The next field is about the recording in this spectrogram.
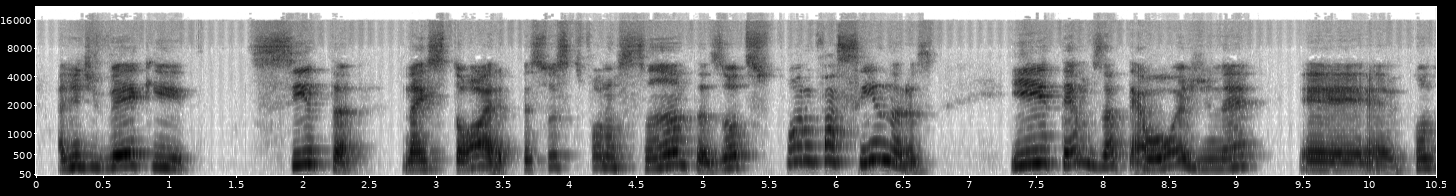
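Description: A woman's fairly high voice at a very slow pace, with very wide pitch swings and big swings in loudness. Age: 50s. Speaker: spiritist lecturer. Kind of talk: religious lecture.

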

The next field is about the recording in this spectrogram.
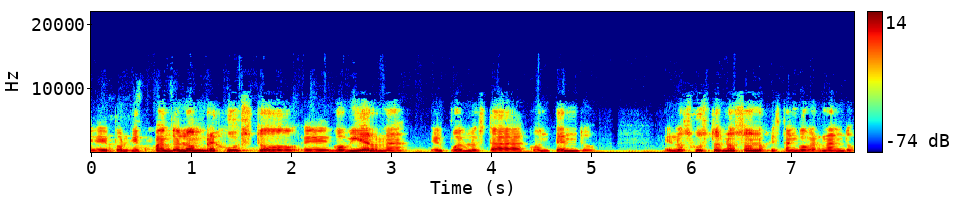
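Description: This man has a medium pitch and fairly even intonation. He speaks at a fairly slow pace. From Latin America, moved every few years (El Salvador, Nicaragua, Mexico City). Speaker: politician and pastor. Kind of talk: interview. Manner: halting.

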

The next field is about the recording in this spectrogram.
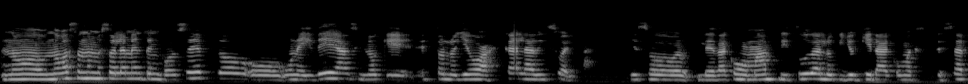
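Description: This woman talks at a moderate pace in a fairly high pitch, her intonation flat and monotone. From Chile. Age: 20s. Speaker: graphic designer. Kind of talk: casual interview.

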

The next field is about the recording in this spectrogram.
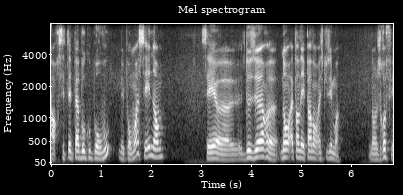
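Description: Moderate pace with long, frequent pauses and ordinary pitch variation. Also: man, medium pitch for a man. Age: 40s. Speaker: content creator. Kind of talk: casual chat.

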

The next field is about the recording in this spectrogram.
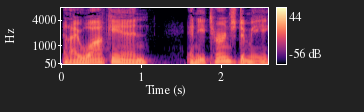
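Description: This recording is very clean, its background silent. The man's pitch moves in very wide swings. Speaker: podcast host and radio comedian. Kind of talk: newsreader parody, mock-serious funeral report with a punchline sign-off. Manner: upbeat, energetic ad-style patter.

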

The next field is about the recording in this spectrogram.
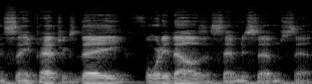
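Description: A man's voice has a bright, sharp tone and audible room echo. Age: 50s. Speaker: podcast co-host. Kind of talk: casual chat.

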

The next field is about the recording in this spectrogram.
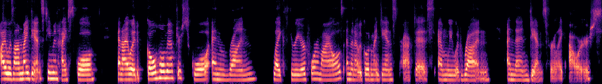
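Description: An unremarkable speaking voice from a woman with an American accent, medium in pitch, with fairly even intonation. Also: fairly slow pace. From US Midwest, Chicago suburbs. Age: 20s. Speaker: self-love and mindset coach. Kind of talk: casual interview.

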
